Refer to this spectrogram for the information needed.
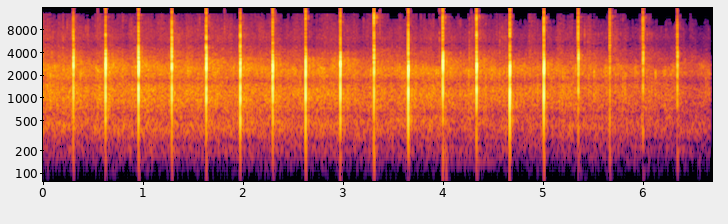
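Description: A Christ Church audience claps for its deacons in steady unison, about twenty sharp, evenly spaced claps at roughly three per second over a faint background hiss, with no one speaking.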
